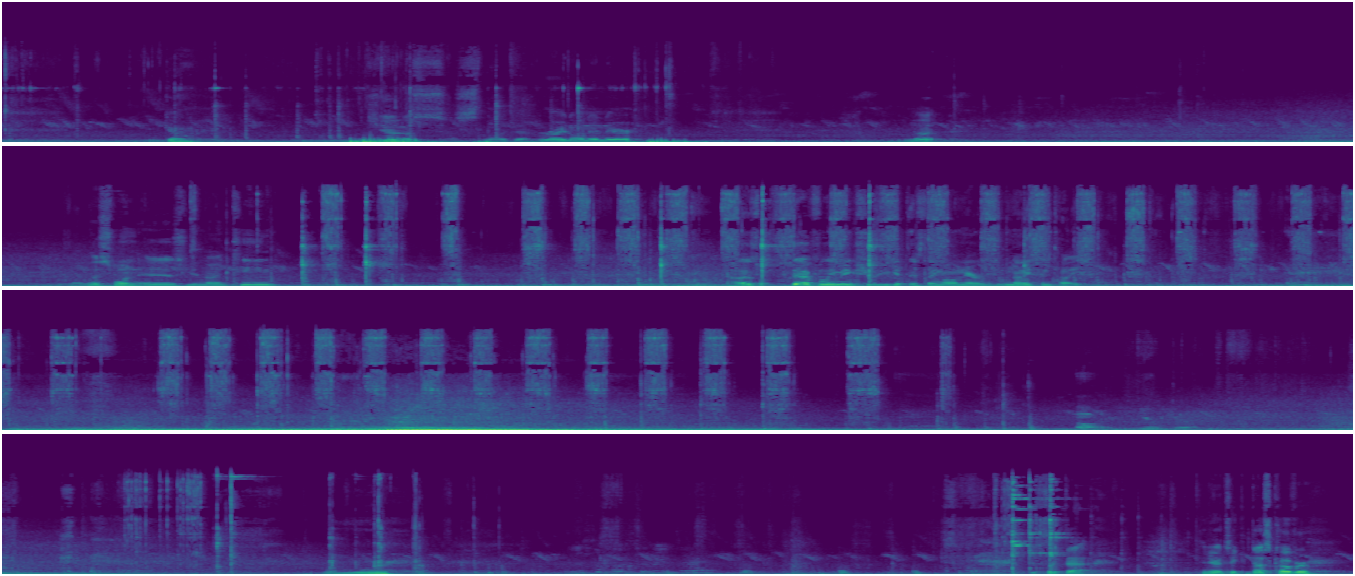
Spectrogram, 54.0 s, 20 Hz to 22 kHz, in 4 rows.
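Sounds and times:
steel tools clanking on metal: 0.0 - 6.8, 15.2 - 37.4, 41.7 - 45.4, 50.2 - 52.2
vehicle engine hum: 9.5 - 50.5.

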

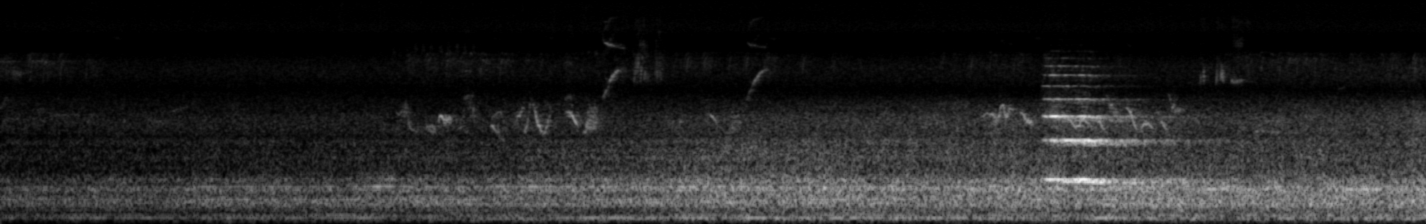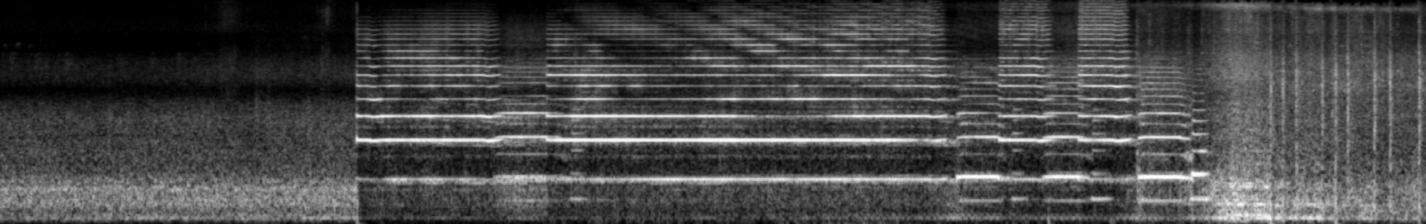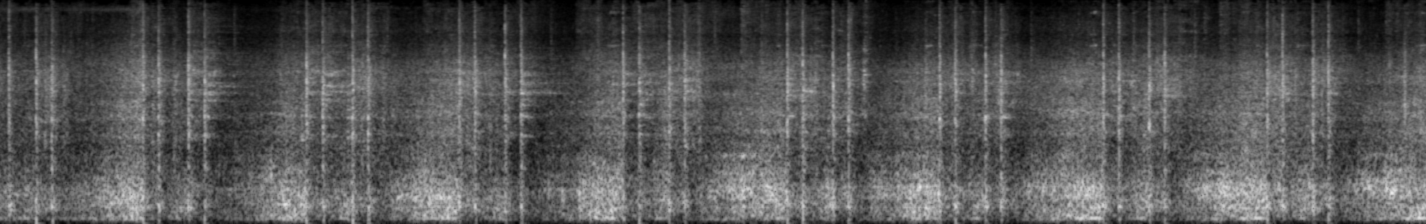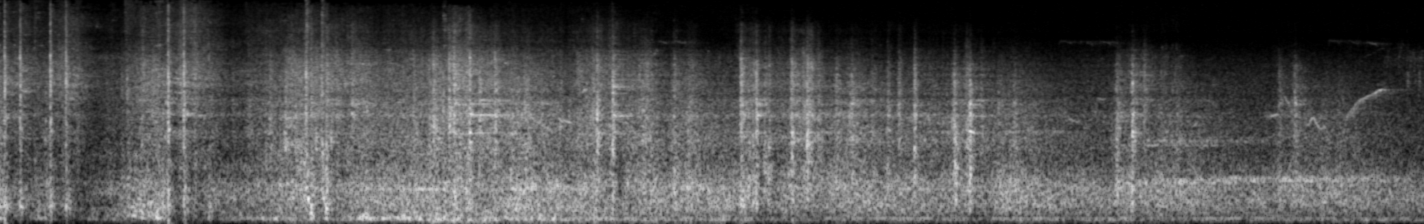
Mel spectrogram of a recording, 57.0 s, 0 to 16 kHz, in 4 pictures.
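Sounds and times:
train rolling roar: 0.0 - 57.0
train horn blast: 10.4 - 11.6, 17.8 - 27.0
wheels clacking over rail joints: 26.4 - 54.8, 55.4 - 56.6.

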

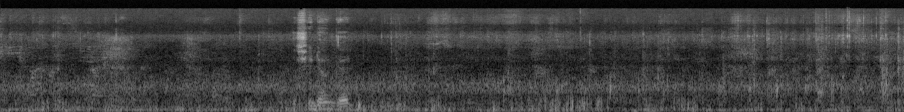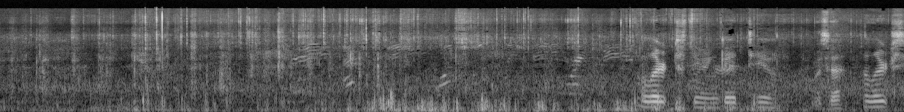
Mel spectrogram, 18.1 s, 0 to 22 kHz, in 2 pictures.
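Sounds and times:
horse trotting on sand: 2.4 - 18.0.

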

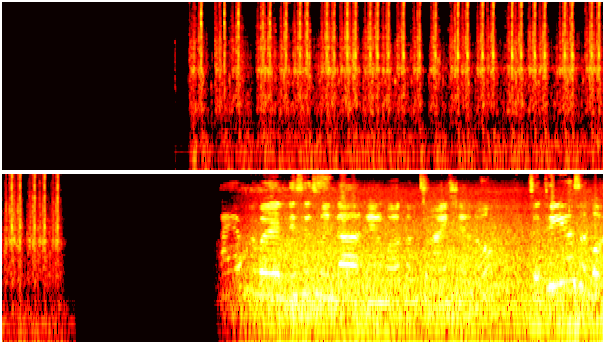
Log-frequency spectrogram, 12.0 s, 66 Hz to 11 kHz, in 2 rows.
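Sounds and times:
typewriter keystroke clicks: 1.8 - 6.7.

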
